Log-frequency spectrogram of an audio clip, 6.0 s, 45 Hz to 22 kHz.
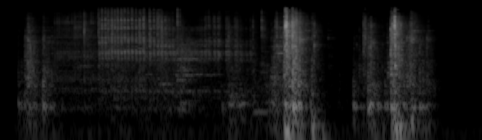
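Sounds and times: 
wooden door closing with creak: 0.2 - 5.5.

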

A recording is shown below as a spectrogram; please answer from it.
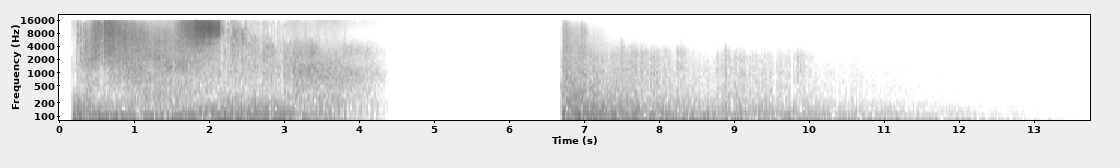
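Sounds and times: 
energy blast explosions: 0.2 - 4.4, 6.7 - 11.1.

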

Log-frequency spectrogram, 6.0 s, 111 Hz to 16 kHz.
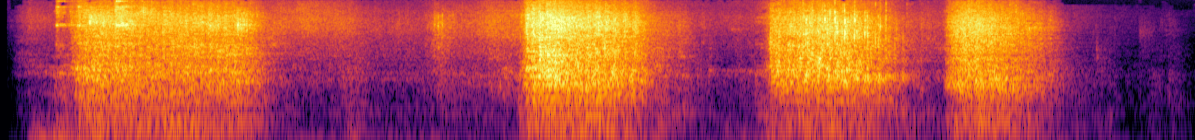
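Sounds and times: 
horse snorting: 0.2 - 1.6, 2.4 - 5.6.

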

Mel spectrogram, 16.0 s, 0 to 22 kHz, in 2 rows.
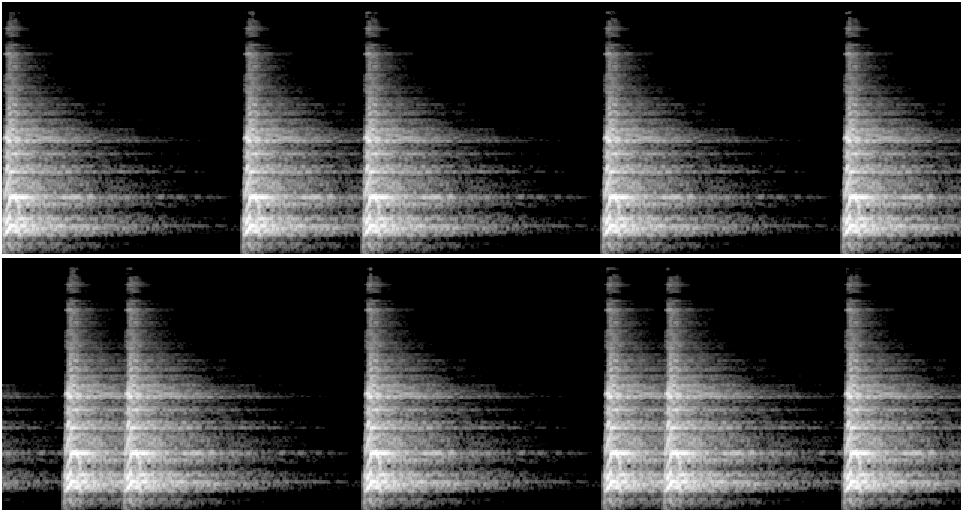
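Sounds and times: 
dog barking in a big room: 0.0 - 0.5, 2.0 - 3.5, 5.0 - 5.5, 7.0 - 7.6, 8.5 - 9.8, 11.0 - 11.8, 13.0 - 14.2, 15.0 - 15.9.

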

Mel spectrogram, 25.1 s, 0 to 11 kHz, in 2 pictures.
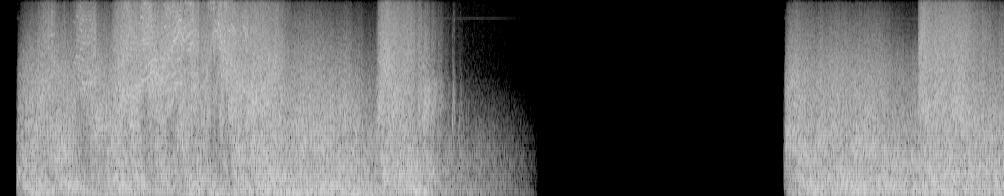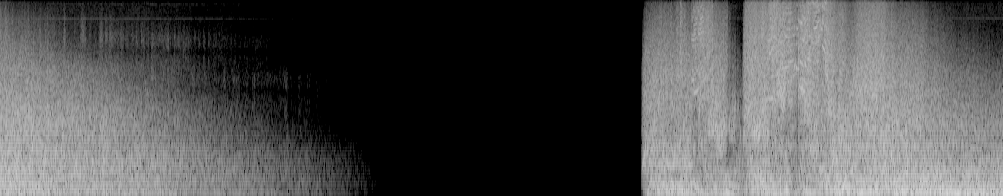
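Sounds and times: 
energy blast explosions: 0.2 - 6.2, 9.8 - 15.9, 20.6 - 25.0.

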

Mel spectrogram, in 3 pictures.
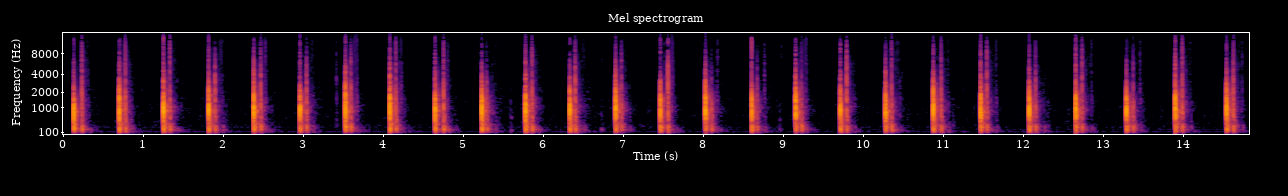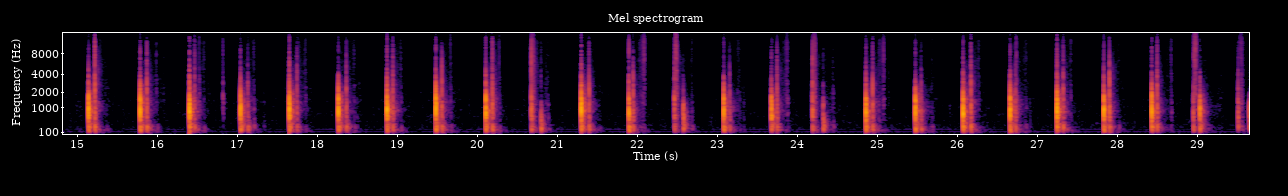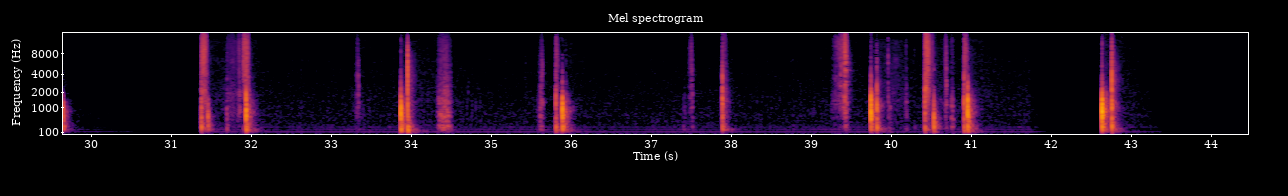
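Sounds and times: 
heeled steps on wood floor: 0.2 - 29.8, 42.6 - 42.9.

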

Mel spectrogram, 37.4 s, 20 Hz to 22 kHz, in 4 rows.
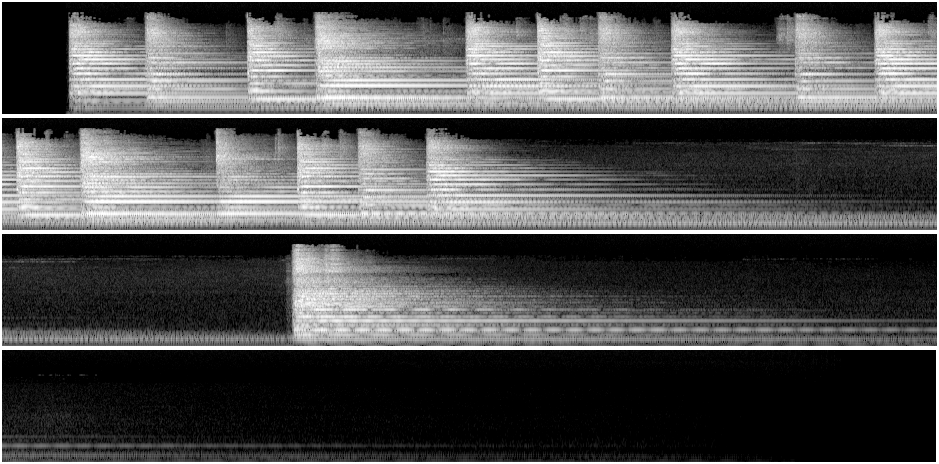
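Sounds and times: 
clock tower bell ringing at 1 p.m.: 0.7 - 17.6, 21.6 - 31.7.

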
